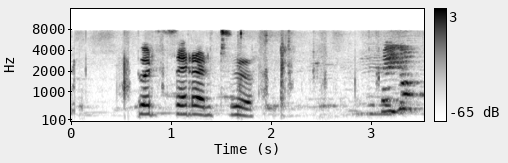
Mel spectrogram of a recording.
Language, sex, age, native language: Icelandic, male, 9, Icelandic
